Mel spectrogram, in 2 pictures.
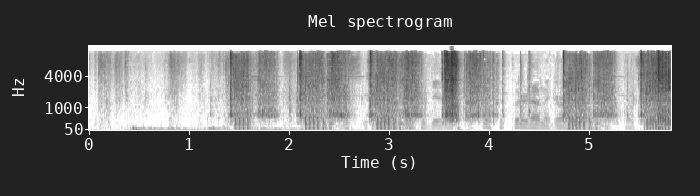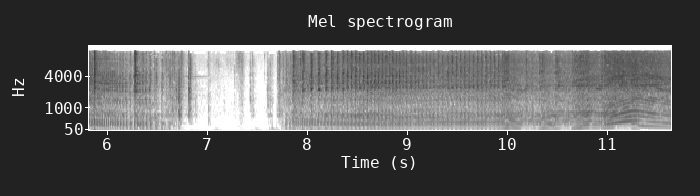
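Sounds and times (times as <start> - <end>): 
handling noises: 0.0 - 7.8
chainsaw starter cord pulls: 1.4 - 11.6
speech: 4.3 - 5.0.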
